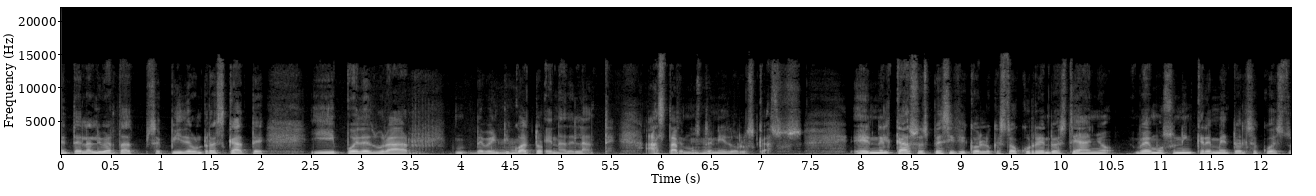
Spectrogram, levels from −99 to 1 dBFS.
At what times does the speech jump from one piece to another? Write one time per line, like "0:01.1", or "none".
0:04.8
0:06.2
